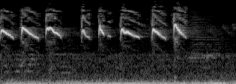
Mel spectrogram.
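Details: Short phrase from a young white-eye first trying its song: eight or so shrill, downward-sliding chirps in uneven rhythm, fading out at the end.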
